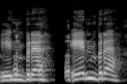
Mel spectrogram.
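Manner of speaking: "Edinburgh" squeezed short, Scottish-style, as EDIN-bruh; Scottish pronunciation. Shown as a demonstration. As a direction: say "Edinburgh" like a local Scot. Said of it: "sort of".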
